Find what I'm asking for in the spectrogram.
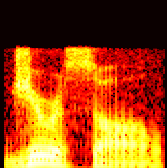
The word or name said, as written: girasole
